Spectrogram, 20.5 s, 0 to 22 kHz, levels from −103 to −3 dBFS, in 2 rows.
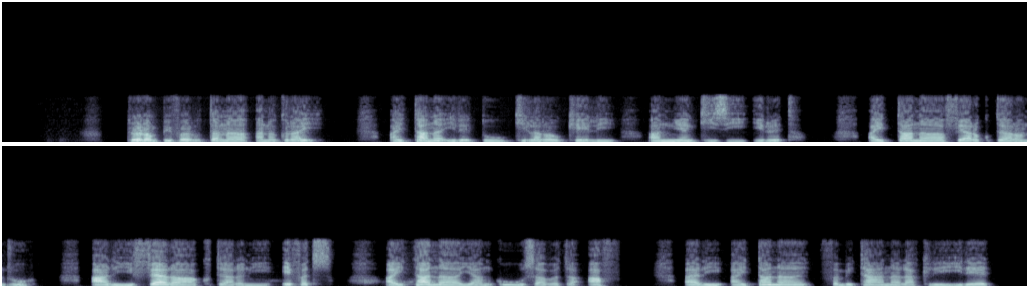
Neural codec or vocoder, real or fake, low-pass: codec, 16 kHz, 0.4 kbps, LongCat-Audio-Codec; fake; 7.2 kHz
